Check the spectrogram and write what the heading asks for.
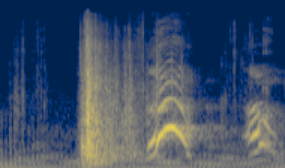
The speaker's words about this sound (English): Sorry, cupboard door fell off.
